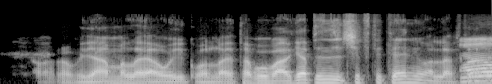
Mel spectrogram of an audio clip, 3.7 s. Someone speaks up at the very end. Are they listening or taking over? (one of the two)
taking over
